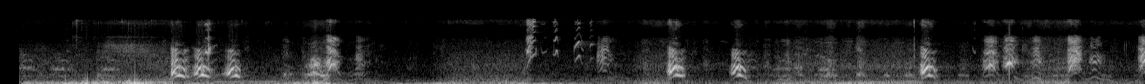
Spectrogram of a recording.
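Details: Puppies playing with adult dogs in Oregon, including Australian shepherd, Chinese crested and black Russian terrier pups aged eight weeks to six months: scattered short yips and barks in bursts, with low rumbling thumps and scuffling between them.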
